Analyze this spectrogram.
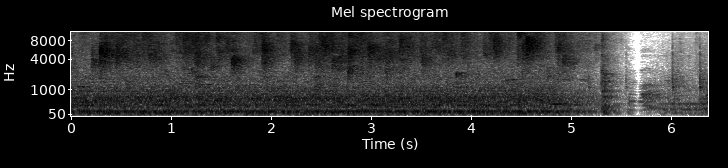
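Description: Running water splashing steadily, with irregular spattering, until it cuts off about five and a half seconds in.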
